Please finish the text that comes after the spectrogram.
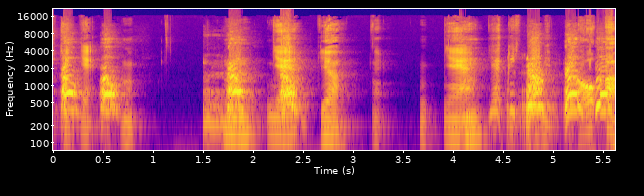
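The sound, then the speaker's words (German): A dog barks outside the house in loud, short bursts, several barks in quick clusters separated by brief pauses, with a mid-pitched, harmonic, slightly whiny tone. “Siehst du, Frederik, den Hund musst du fragen.”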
